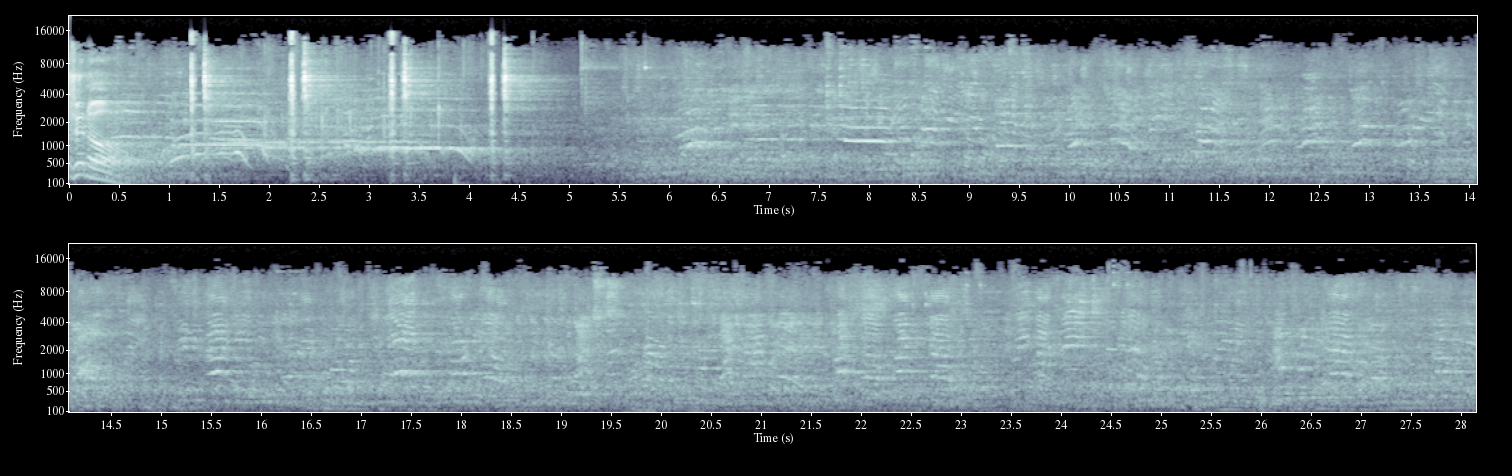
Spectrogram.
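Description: Music plays over loudspeakers in a large echoing hall.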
